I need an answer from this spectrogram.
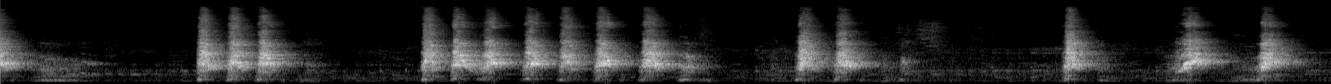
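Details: Pet rat terrier indoors barking while watching elk hunting on television: sharp barks in bursts of two to six, with short quiet gaps between groups.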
